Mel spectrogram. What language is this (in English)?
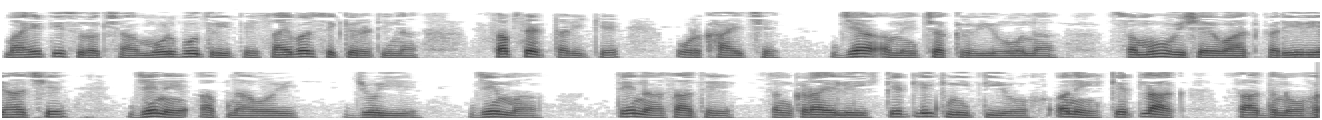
Gujarati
